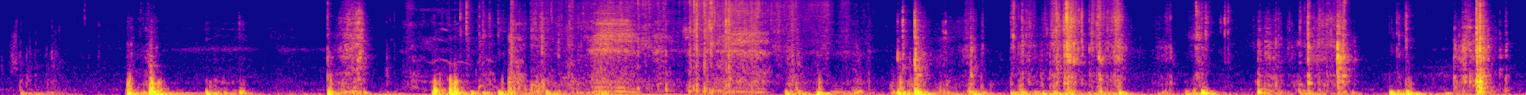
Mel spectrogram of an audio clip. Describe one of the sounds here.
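Cardboard scrapes and taps as a box is handled.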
